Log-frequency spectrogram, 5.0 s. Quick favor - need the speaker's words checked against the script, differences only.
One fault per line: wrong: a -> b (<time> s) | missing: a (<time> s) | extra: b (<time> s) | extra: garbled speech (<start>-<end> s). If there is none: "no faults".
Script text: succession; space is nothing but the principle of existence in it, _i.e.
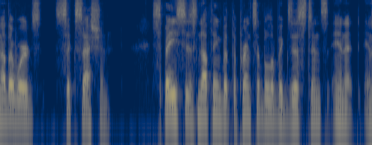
no faults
